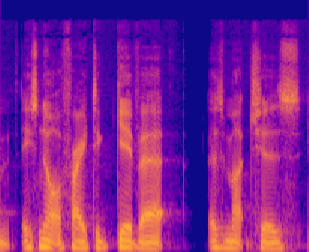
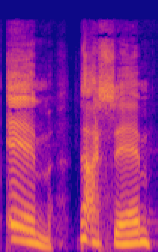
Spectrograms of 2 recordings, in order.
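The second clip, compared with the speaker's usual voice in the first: mock accusation; 8 semitones higher, much slower than usual. Accusing someone, pointing them out.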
